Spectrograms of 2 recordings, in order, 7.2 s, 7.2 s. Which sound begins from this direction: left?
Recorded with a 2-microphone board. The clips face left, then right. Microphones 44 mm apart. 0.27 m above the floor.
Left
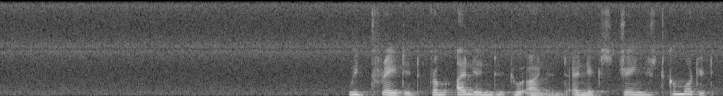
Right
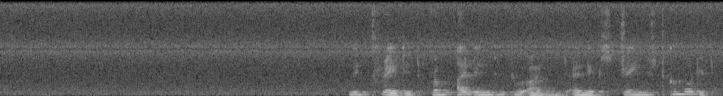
A woman speaking, at 3.5 s.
